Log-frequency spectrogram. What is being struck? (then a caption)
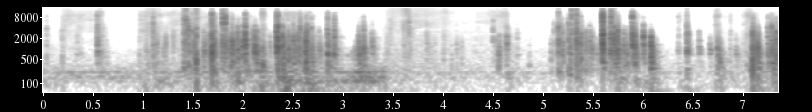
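Glossy paper magazine. Long manicured nails and fingertips rub and crease the pages of an open, water-damaged glossy paper magazine lying flat on a tablecloth, then turn a crinkly page. Quiet, bright, crisp crinkling and rustling comes in dense bursts, with a brief lull before a final run of sharp crackles.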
